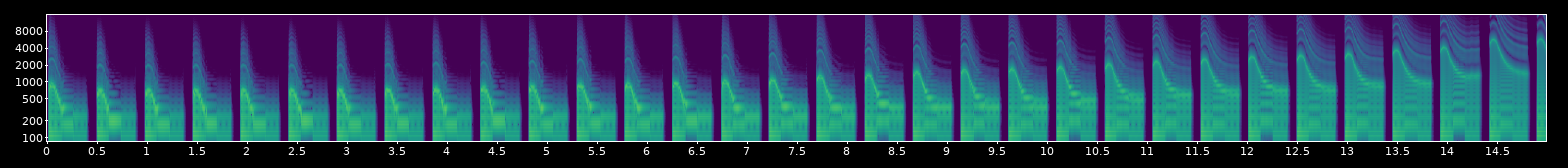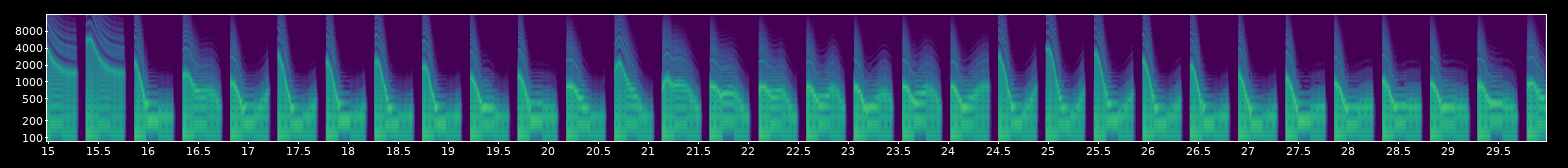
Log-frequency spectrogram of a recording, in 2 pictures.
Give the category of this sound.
Music > Solo instrument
